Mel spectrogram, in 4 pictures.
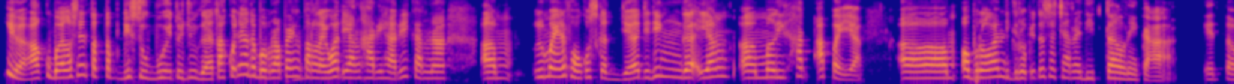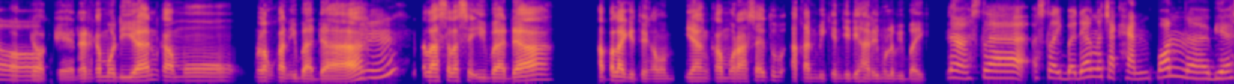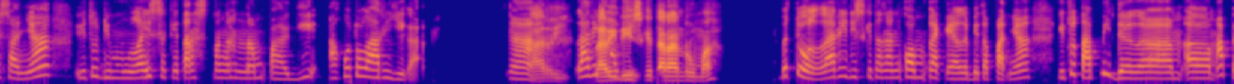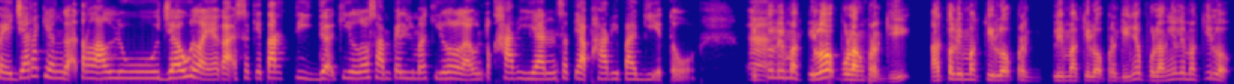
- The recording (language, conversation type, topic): Indonesian, podcast, Apa kebiasaan pagi yang bikin harimu jadi lebih baik?
- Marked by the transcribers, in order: none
